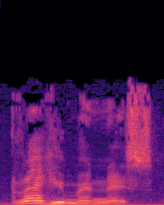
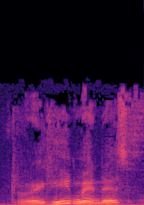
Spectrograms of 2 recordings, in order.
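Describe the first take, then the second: First: The stress is on the first syllable. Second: The stress is on the second syllable. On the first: The speaker calls it wrong. "y no regímenes" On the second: The speaker calls it right. "régimen, regímenes"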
